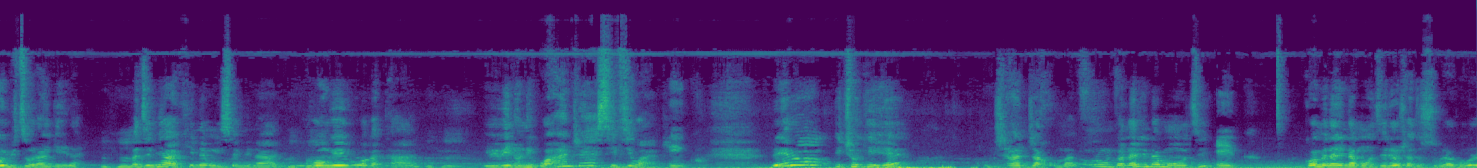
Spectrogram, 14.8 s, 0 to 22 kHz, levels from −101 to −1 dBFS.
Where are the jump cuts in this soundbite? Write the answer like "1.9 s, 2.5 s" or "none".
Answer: 11.1 s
